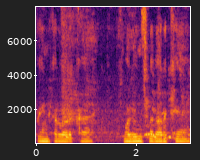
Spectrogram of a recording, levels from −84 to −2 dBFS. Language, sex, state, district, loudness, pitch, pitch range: Hindi, male, Bihar, West Champaran, -15 LUFS, 130 Hz, 130-135 Hz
